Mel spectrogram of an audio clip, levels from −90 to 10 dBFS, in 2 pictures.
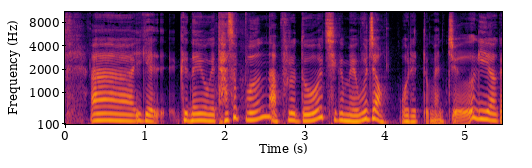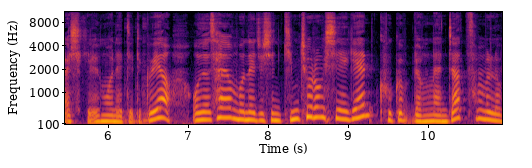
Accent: native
